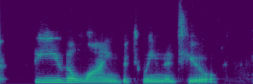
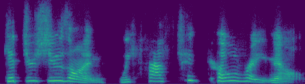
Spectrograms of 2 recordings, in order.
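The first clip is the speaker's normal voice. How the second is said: higher, brisk sharp command; 7 semitones higher than usual. Shown as a demonstration. Mom hurrying her kids out the door, sharp higher voice. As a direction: snap the kids to attention, mildly. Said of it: "sharp tone to your kids".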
